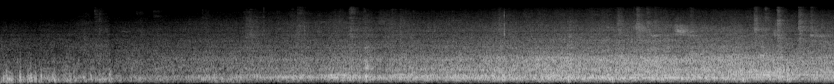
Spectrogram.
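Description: InterCity 125 high-speed train, led by its Class 43 diesel power car, running in along the platform, growing steadily louder as it nears. The passing coaches add wheel clicks over the rail joints.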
